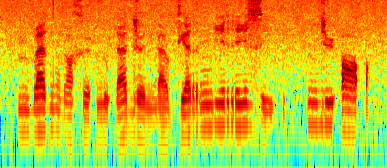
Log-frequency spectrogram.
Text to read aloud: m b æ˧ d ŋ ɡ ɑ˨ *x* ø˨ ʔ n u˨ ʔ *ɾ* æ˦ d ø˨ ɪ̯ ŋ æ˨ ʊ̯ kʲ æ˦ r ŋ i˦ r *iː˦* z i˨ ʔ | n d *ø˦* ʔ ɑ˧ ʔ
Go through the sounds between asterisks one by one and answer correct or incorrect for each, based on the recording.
correct, correct, incorrect, incorrect

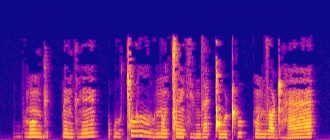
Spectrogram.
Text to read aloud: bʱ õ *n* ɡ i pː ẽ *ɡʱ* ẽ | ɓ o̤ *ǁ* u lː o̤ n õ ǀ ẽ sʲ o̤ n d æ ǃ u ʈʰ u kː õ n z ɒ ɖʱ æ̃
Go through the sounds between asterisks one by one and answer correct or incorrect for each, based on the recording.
incorrect, correct, incorrect

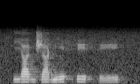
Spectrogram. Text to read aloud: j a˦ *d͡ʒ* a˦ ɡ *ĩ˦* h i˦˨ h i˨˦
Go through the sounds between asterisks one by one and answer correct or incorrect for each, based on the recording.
correct, correct

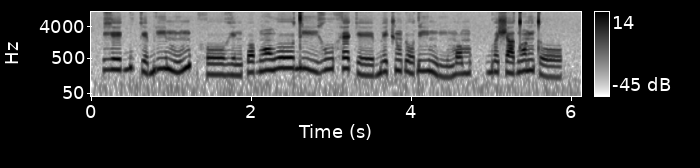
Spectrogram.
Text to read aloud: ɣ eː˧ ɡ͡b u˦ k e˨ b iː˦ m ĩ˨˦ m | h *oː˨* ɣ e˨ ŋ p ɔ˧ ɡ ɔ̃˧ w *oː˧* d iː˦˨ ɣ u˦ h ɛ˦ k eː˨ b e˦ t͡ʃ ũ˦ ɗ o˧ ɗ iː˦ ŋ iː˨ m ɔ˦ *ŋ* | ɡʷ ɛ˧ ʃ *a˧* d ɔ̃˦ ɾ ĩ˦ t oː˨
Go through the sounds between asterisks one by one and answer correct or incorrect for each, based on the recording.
correct, incorrect, incorrect, correct

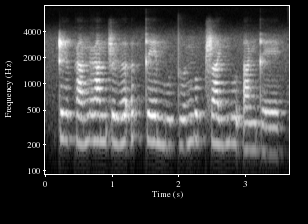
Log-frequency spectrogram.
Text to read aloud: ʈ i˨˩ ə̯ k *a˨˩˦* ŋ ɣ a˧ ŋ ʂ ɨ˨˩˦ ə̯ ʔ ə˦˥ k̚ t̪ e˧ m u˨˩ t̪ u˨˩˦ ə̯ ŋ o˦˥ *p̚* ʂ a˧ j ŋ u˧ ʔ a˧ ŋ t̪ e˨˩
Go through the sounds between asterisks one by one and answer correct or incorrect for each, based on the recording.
correct, correct

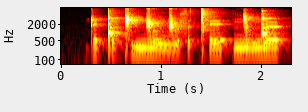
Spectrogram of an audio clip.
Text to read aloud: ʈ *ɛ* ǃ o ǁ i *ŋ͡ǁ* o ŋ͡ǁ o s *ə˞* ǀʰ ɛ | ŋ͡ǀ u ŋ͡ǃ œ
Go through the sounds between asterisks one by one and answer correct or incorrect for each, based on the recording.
correct, correct, incorrect

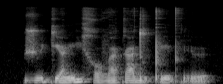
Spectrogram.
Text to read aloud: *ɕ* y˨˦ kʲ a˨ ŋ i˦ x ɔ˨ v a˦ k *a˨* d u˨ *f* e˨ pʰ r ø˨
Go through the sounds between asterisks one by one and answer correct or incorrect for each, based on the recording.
incorrect, incorrect, incorrect

